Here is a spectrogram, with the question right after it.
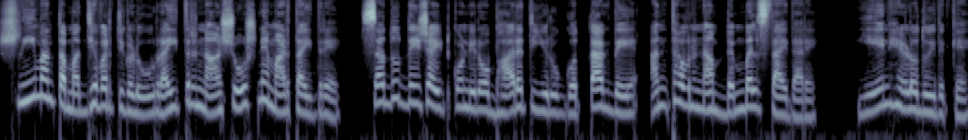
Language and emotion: Kannada, disgusted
